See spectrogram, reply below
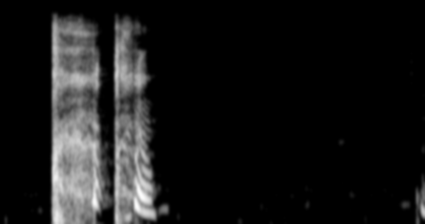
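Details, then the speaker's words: An adult recovering from COVID, now testing negative but still coughing: two harsh, voiced coughs in quick succession, then quiet; lingering post-COVID cough. "okay and again I apologize for coughing a lot I had uh covered for a little while um I'm currently negative but the cough's still there and I hear it lasts a while so forgive me"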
